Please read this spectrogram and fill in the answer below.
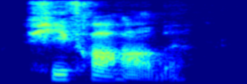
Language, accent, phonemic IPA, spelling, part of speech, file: French, France, /ʃi.fʁ‿a.ʁab/, chiffre arabe, noun, LL-Q150 (fra)-chiffre arabe.wav
- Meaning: Arabic numeral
